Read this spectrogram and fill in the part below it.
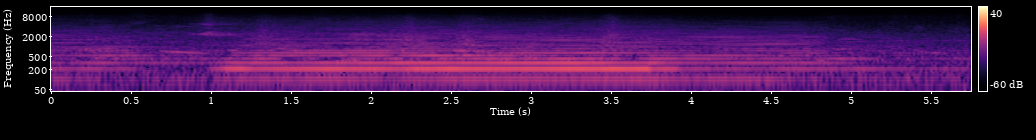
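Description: A ship's horn blasts loudly and deeply.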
